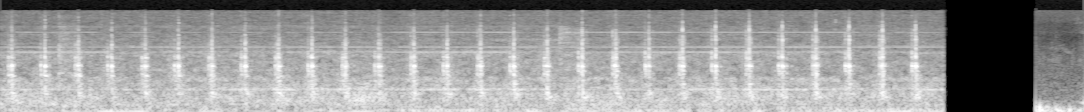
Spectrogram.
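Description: Clock-ticking sound effect used as a quiz countdown timer, about four even ticks a second over a faint steady tone. It cuts off abruptly about seven seconds in.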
